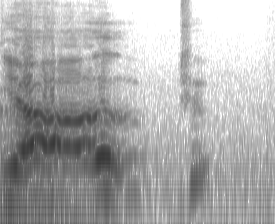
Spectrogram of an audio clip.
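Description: A young man sings close by.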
